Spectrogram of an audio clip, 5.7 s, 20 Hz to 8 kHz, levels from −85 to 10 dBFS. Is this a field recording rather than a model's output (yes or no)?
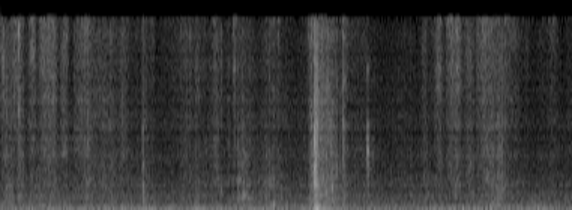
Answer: no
